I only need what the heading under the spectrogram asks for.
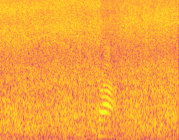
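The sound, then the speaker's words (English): Steady, loud rushing of river water fills the whole recording, a dense unbroken roar, with a brief faint voice-like tone rising out of it near the middle. “And if I cross the river here, there's absolutely no way back to where I was.”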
